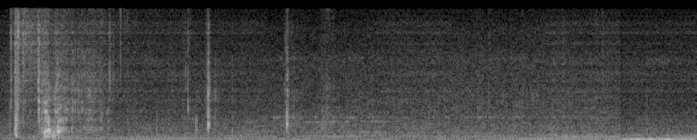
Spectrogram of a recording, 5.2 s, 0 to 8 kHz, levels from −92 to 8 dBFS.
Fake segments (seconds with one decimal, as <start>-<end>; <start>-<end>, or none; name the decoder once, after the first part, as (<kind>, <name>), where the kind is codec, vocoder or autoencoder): 0.0-2.0 (codec, DAC); 2.8-3.4; 4.1-5.2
